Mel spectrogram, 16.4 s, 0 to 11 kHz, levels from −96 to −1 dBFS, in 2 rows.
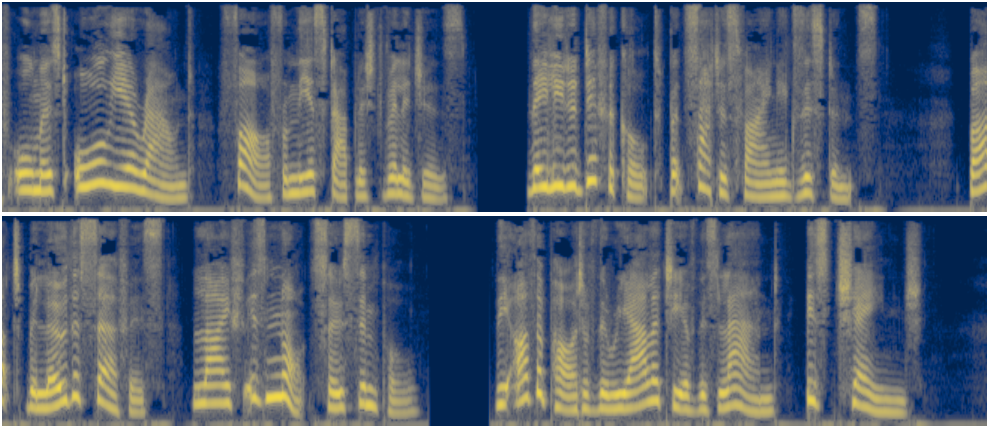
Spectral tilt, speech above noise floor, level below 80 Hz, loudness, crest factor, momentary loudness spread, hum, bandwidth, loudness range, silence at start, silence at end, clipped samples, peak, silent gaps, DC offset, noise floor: -4.5 dB/octave; 45 dB; -56 dBFS; -18 LUFS; 16 dB; 14 LU; none; 11 kHz; 4 LU; 0 s; 0.55 s; under 0.1%; -2 dBFS; 3.98-4.34 s, 11.78-12.23 s; 0.3%; -62 dBFS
